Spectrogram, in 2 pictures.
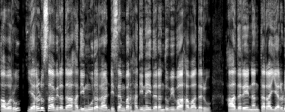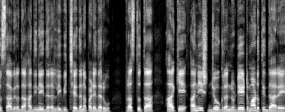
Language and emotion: Kannada, neutral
